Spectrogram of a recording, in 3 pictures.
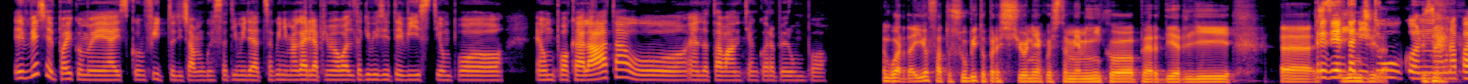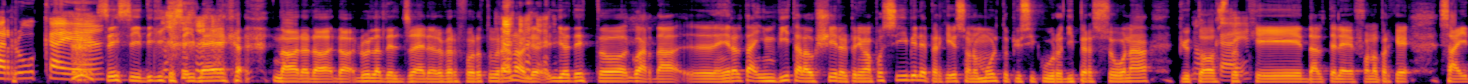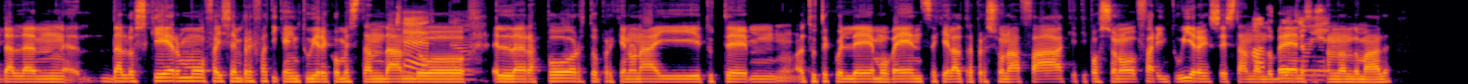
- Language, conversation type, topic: Italian, podcast, Qual è stato il tuo primo amore o una storia d’amore che ricordi come davvero memorabile?
- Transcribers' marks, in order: laughing while speaking: "esa"; chuckle; laughing while speaking: "che"; chuckle; chuckle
